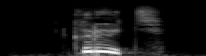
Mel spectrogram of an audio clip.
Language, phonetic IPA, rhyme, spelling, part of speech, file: Russian, [krɨtʲ], -ɨtʲ, крыть, verb, Ru-крыть.ogg
- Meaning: 1. to cover, to roof (a house); to thatch, to tile 2. to coat (with paint) 3. to cover, to trump 4. to scold, to rail (at), to swear (at) 5. to mount (an animal to mate)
